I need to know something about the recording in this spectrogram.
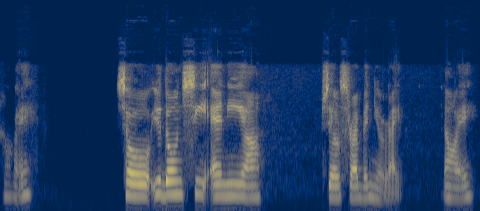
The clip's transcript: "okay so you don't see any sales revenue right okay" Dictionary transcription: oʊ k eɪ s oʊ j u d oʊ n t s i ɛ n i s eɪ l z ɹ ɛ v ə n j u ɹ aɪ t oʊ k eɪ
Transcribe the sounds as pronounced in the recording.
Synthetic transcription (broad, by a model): oʊ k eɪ s oʊ j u d oʊ n t s i ɛ n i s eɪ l s ɹ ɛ b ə n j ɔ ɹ aɪ t oʊ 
